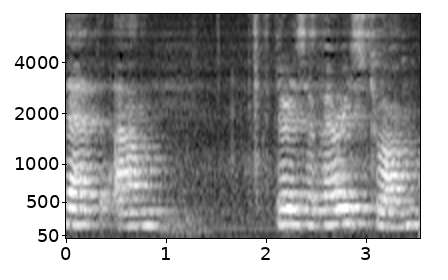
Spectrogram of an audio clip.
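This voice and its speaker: With an American accent, a woman of medium pitch speaks over noticeable background noise, with audible room echo. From Israel, Jerusalem. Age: 60s. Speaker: human rights advocate and former politician. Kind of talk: conference talk. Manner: animated.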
